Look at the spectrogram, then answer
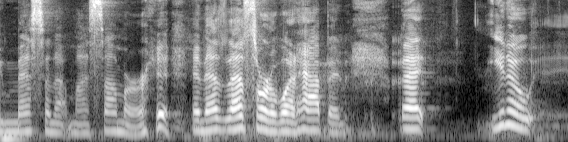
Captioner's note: laugh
